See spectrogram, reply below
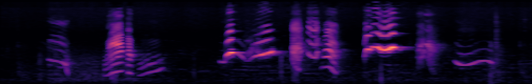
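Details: A talking Alexandrine parakeet (pahari parrot) producing short mimicked speech-like phrases: gliding, warbling whistled syllables in bursts separated by brief pauses, in a quiet setting.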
